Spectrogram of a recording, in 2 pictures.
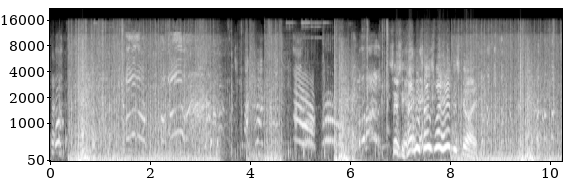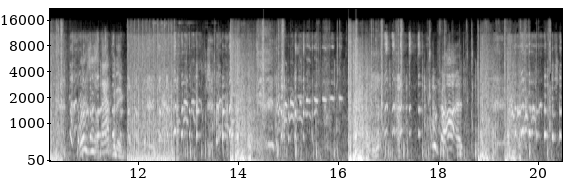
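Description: Gunshots fire in short bursts.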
